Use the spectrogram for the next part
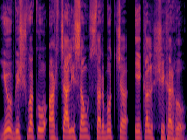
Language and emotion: Nepali, neutral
